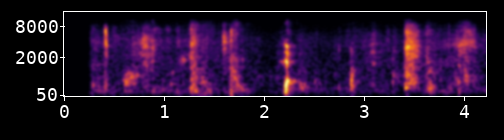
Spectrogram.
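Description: Irregular clicks, knocks and rustles of a microphone being handled, setting in suddenly out of dead silence, with one sharper knock a little past the middle.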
